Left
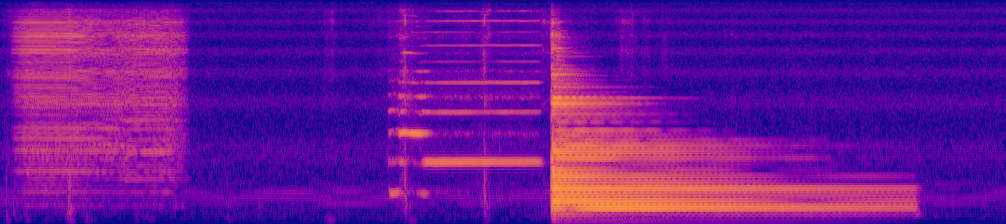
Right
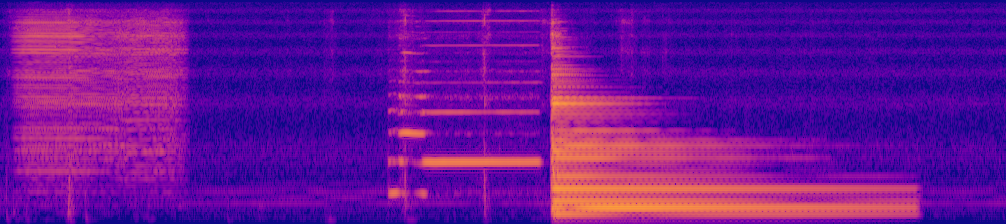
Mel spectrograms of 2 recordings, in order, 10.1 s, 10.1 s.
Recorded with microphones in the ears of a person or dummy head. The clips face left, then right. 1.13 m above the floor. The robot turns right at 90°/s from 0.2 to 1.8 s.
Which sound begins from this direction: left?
A guitar, at 5.5 s.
